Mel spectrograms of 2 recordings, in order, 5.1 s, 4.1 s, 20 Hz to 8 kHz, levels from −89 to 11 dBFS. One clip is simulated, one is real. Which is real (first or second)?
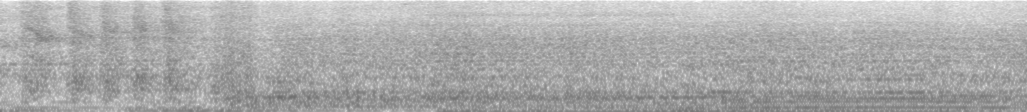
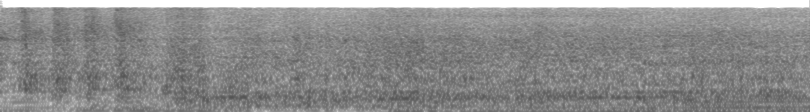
first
